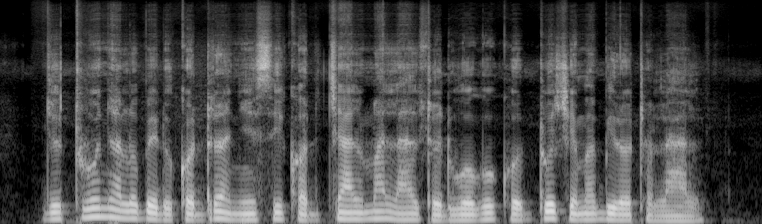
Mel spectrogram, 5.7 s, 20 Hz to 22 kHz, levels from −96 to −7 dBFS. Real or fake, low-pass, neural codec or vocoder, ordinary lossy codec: fake; none; codec, 44.1 kHz, 7.8 kbps, Pupu-Codec; none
